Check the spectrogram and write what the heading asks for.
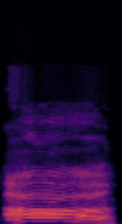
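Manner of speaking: high loud mock scream of a woman falling; mock shriek. Imitating the girl knocked over, high mock shriek.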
